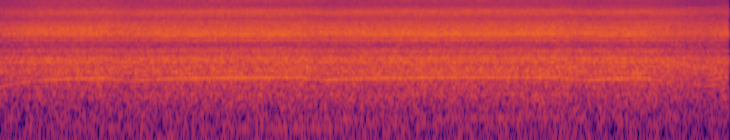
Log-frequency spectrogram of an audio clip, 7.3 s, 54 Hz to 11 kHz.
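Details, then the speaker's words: Bosch GBM320 (GBM 320) corded electric drill, old and heavily used, after repair with new carbon brushes fitted, as the worn-out old brushes had been the fault; burning smell gone, slight sparking normal until brushes bed in; steady, even high-pitched whir, normal motor run. "ฮะปกติแล้วนะครับตอนนี้ไม่มีกลิ่นแล้วนะครับจะเห็นไฟแลบอยู่นิดๆนะครับอันนี้เป็นปกตินะครับ"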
